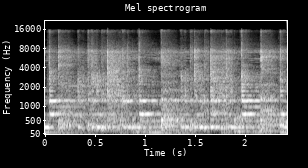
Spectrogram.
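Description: Tabla solo in teentaal, the 16-beat cycle: a fast, dense run of strokes on both the treble dayan and the bass bayan, the drumheads ringing between strokes.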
